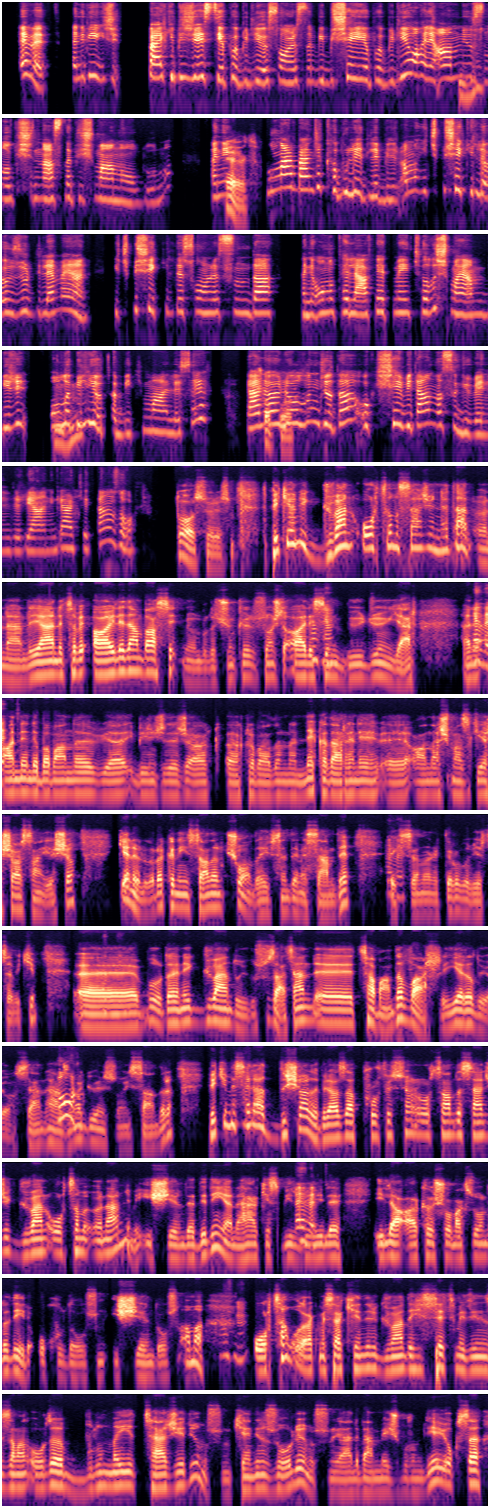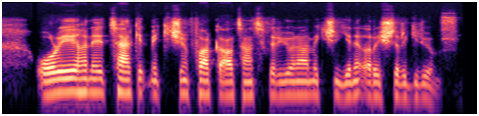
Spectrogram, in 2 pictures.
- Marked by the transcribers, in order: other background noise; tapping
- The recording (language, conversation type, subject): Turkish, podcast, Güven kırıldığında, güveni yeniden kurmada zaman mı yoksa davranış mı daha önemlidir?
